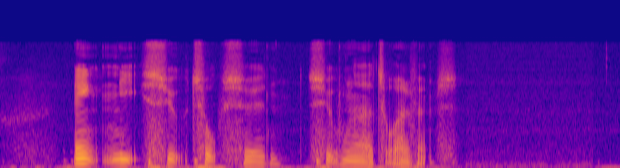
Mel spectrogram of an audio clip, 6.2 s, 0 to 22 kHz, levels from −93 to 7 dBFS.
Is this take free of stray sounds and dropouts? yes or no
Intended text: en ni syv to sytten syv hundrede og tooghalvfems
yes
